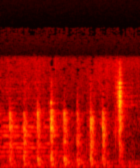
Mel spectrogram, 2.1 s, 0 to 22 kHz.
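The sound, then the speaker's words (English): Knocking on a hotel suite door, nine quick, evenly spaced raps of moderate loudness, with no voices. “1 hour later, just 30 seconds after the bride and groom reach their hotel suite, there's a knock on the door.”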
